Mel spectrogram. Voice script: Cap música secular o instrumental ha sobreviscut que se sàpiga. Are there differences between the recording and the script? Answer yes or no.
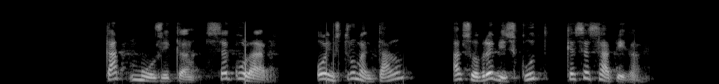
no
